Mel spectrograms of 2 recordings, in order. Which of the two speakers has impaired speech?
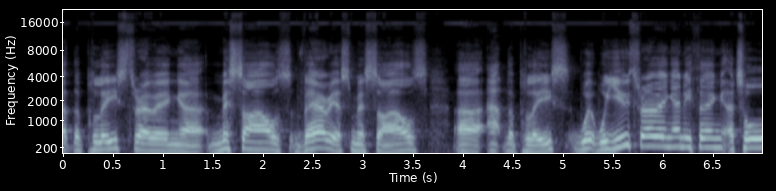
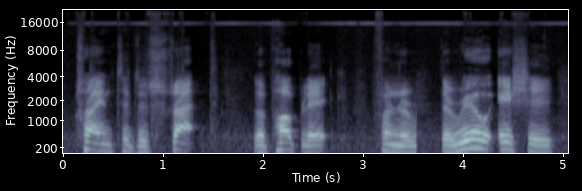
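The second: cerebral palsy; uses wheelchair.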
